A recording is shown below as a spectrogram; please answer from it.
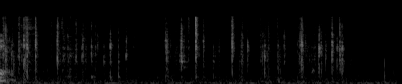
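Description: A plastic packet being handled, giving irregular crinkles and small clicks throughout.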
